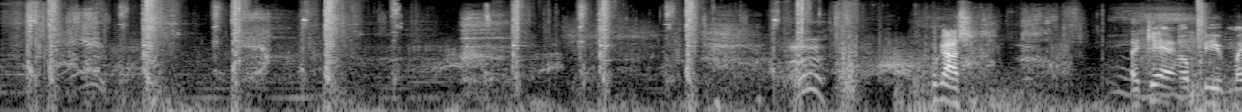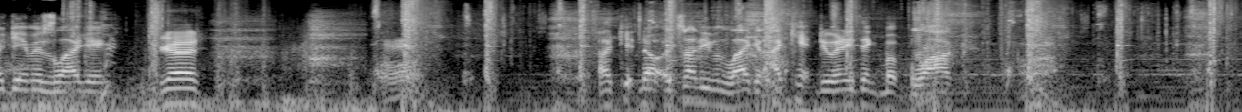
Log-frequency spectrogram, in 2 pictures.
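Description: Heavy blows thud and squelch into flesh.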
